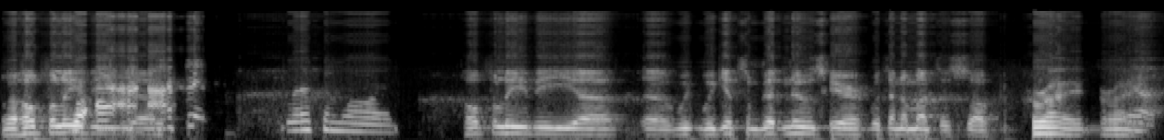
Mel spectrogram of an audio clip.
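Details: Adult male speaking over a telephone line; Ordinary conversational speech.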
